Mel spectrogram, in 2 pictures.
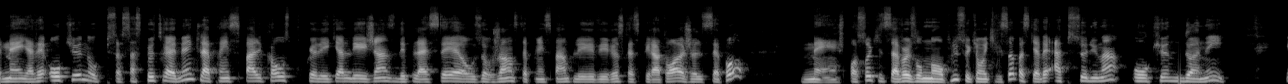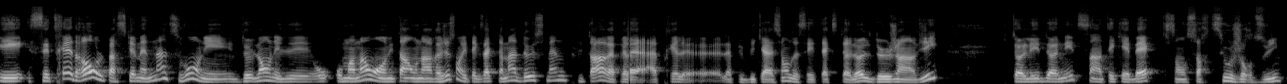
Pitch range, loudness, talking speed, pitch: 125-155 Hz, -24 LUFS, 260 wpm, 140 Hz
